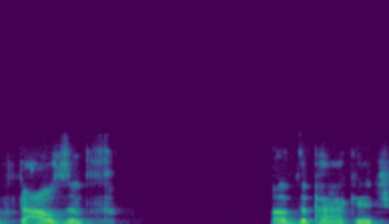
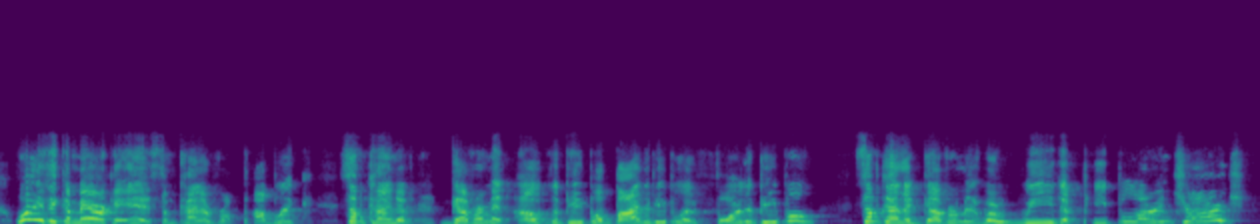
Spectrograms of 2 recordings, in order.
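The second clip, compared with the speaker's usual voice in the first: higher mock indignation; mocking the host's anger, sarcastic; sarcastic outrage; 7 semitones higher than usual. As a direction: ham up her outrage sarcastically. Sarcastic mock of angry host.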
